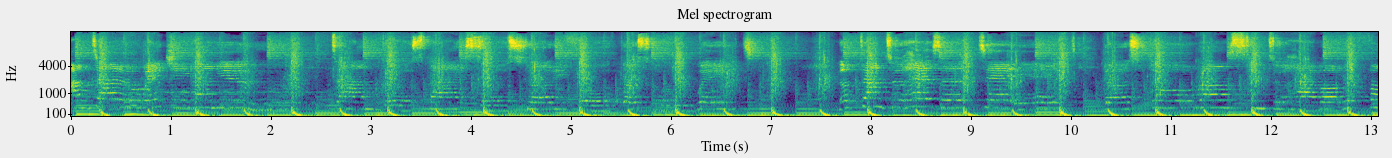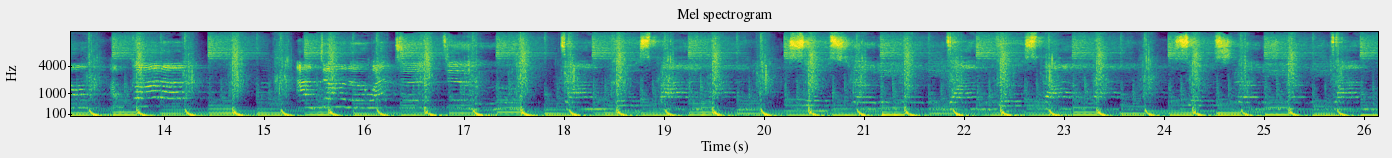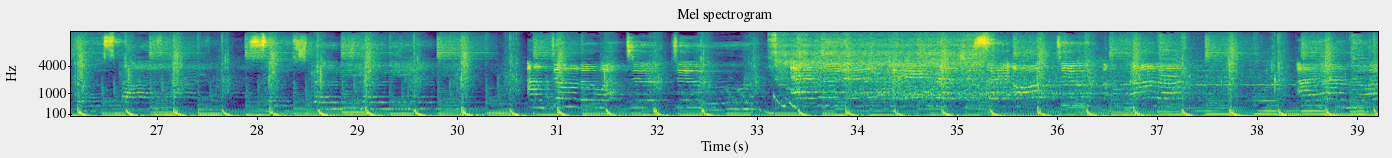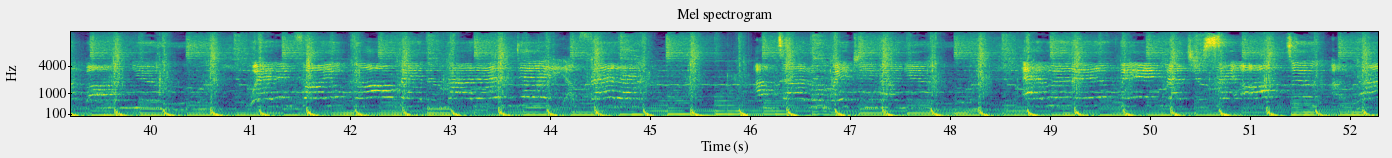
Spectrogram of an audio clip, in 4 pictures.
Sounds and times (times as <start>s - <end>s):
Disco: 0.0s - 52.2s
Pop music: 0.0s - 52.2s.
